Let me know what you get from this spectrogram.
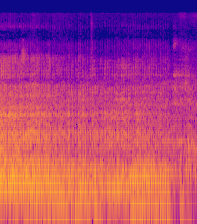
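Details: Jack Russell Terriers being funny, with a steady, low rumbling growl that pulses rapidly and runs almost unbroken for about three and a half seconds before fading. A faint voice sits underneath.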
